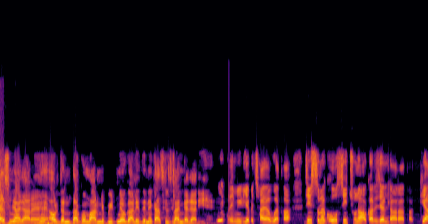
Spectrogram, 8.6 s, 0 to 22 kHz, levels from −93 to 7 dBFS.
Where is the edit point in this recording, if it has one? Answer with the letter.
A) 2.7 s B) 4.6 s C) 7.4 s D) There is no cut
B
